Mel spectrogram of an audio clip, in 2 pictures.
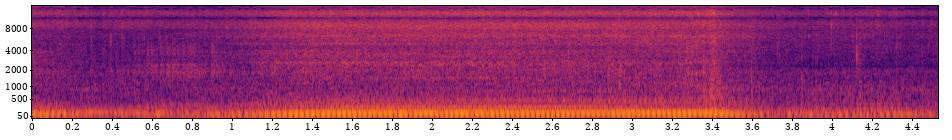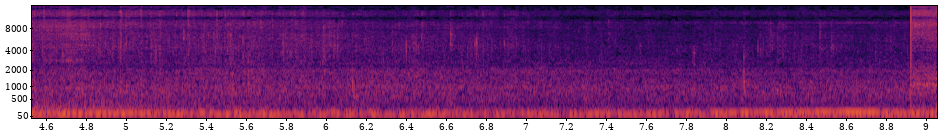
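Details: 3rd-gen Toyota 4Runner after worn U-joint replacement, driving around 50 mph: even road drone swelling with speed, no shudder or clunk; acceleration vibration gone, slight exhaust heat shield rattle remains.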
